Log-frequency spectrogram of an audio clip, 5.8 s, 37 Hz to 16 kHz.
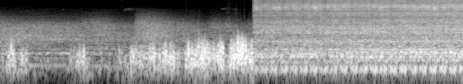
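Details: Freshly built 1971 Chevy Chevelle convertible with a brand-new supercharged LT4 V8 swap, CVF pulley kit and new exhaust, just started. It settles into a deep, steady, even idle with a smooth exhaust note and sounds healthy.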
